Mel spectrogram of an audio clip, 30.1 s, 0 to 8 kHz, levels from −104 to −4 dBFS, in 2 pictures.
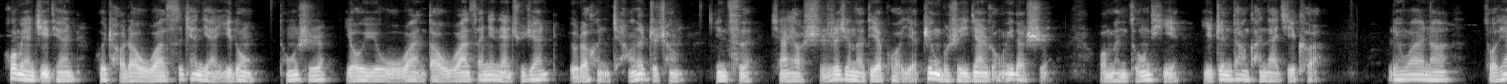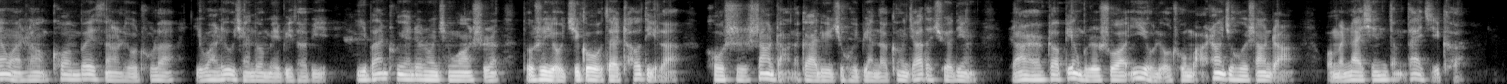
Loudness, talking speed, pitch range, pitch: -23 LUFS, 305 characters per minute, 95-115 Hz, 100 Hz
